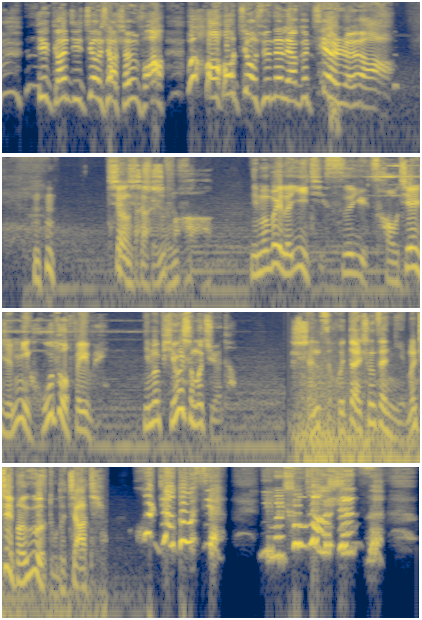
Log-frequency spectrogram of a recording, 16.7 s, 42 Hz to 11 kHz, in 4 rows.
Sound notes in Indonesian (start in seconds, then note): 4.4 hum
